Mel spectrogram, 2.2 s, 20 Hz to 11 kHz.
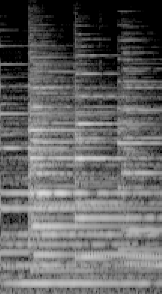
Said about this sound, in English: The others are all standing in the market square just as the clock strikes 9 p.m.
